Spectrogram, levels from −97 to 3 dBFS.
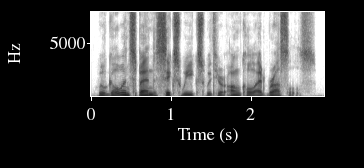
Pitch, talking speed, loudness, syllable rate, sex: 110 Hz, 225 wpm, -19 LUFS, 4.9 syllables/s, male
